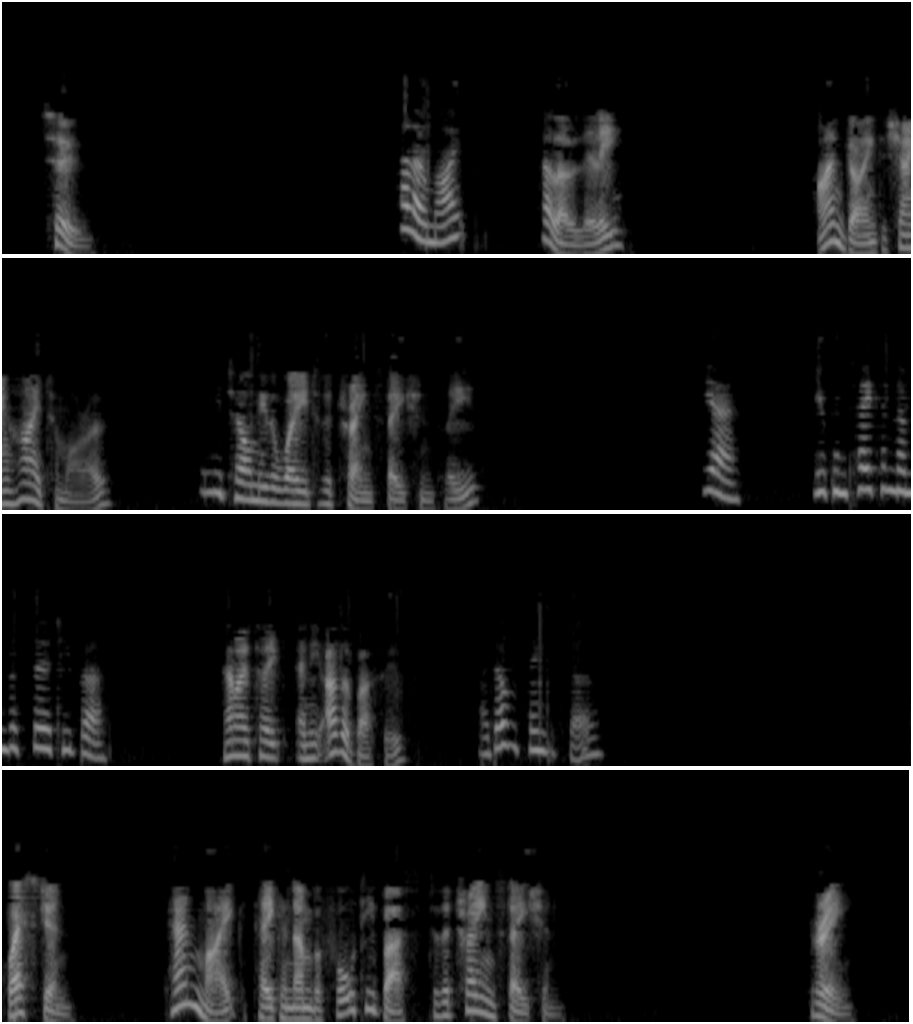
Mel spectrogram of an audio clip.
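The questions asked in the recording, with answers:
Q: Can Mike take a number 40 bus to the train station?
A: No, he can't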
